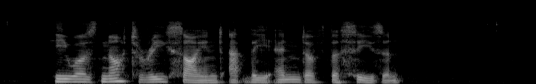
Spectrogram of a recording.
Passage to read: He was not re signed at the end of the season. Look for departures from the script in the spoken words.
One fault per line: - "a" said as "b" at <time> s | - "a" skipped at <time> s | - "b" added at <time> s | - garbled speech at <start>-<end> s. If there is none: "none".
none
